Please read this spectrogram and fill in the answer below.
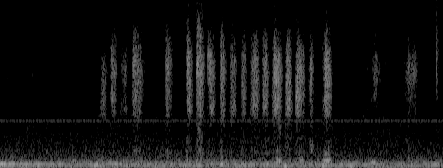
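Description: Faint, quick scratchy strokes of a paintbrush working white paint, about seven a second for a couple of seconds.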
